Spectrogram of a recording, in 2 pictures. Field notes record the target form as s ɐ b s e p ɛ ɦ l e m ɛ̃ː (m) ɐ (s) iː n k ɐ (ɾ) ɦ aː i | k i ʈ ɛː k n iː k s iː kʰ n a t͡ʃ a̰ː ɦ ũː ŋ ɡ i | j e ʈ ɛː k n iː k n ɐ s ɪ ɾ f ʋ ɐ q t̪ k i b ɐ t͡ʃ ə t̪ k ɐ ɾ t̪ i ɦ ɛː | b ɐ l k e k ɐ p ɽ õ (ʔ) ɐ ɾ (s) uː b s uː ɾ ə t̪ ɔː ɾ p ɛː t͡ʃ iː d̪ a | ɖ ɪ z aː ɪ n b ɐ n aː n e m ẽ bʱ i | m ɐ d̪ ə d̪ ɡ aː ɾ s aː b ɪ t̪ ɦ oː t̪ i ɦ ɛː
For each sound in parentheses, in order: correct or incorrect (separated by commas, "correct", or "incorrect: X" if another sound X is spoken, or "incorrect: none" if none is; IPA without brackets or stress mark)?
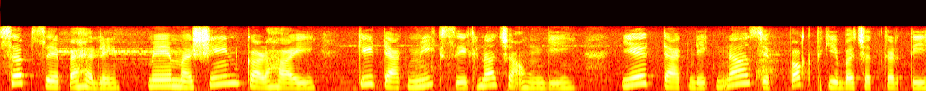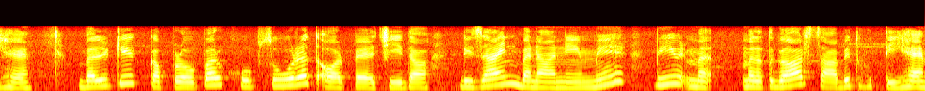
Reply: correct, incorrect: ʃ, incorrect: ɽ, incorrect: p, incorrect: x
